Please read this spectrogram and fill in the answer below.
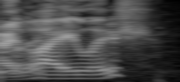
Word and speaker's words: Eilish: How do you pronounce her last name? It is Eilish.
